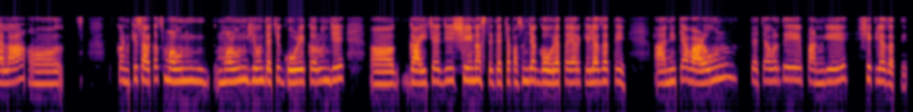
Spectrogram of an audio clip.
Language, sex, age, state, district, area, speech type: Marathi, female, 30-45, Maharashtra, Nagpur, urban, spontaneous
